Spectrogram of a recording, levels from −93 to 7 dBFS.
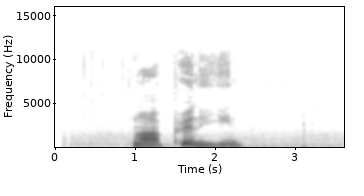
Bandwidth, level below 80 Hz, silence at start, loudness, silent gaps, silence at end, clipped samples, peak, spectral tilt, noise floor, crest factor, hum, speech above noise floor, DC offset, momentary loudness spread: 11 kHz; -72 dBFS; 0.95 s; -26 LUFS; none; 1.3 s; under 0.1%; -10 dBFS; -6.5 dB/octave; -66 dBFS; 20 dB; none; 40 dB; under 0.1%; 14 LU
